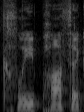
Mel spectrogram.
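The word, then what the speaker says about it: Qlippothic: at i guess it's supposed to be pronounced cleopothek i always pronounce it clipothic but inverted dark magic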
